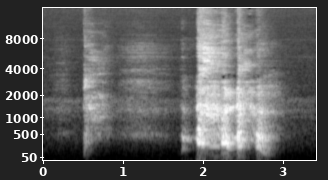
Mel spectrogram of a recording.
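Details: Harsh coughing fit from an adult meditating indoors: a throat clear, then a short burst of two or three harsh coughs in a quiet room.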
